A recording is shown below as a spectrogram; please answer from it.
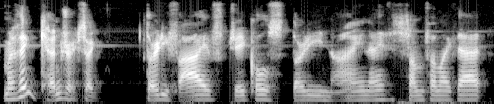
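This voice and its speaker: A man talking casually to his viewers on a live stream, in a gravelly, bright voice. He rambles in a relaxed way and often trails off into half-asked questions. The sound is dry and close, with no room echo. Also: medium pitch, moderate pace.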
